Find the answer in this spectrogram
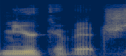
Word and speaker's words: Mirkovic: So I'm going right back to Waggler and Mirkov or Mirkovich. I I watched an interview today and he said it's pronounced David Mirkovich.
